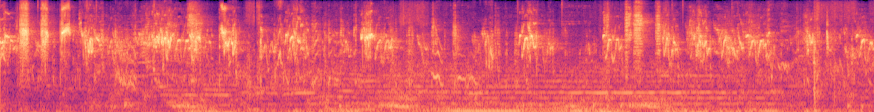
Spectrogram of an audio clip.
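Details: Australian parrot chirping: dense bursts of sharp, high chirps and short squawky notes come in quick clusters throughout, with faint low rumble underneath.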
